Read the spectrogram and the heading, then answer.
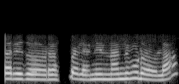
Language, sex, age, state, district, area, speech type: Kannada, male, 18-30, Karnataka, Chamarajanagar, rural, conversation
